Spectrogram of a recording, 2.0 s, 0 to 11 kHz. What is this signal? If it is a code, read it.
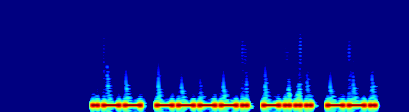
Morse code, heard as a keyed tone, about 43 wpm, 700 Hz. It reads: W9BG
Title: USA Call Signs - 4 Characters - 2x Character Spacing - 45wpm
